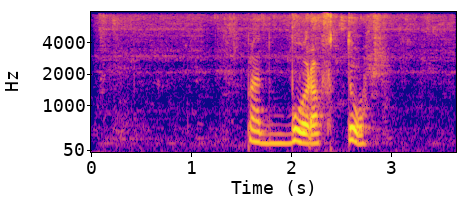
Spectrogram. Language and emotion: Russian, angry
